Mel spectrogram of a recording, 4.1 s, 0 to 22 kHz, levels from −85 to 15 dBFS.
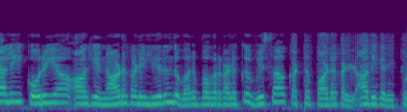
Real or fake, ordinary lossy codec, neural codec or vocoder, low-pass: fake; none; codec, 16 kHz, 16 kbps, FreqCodec, smaller model; 7.2 kHz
